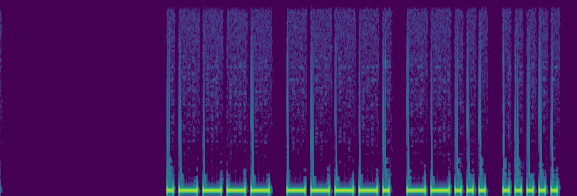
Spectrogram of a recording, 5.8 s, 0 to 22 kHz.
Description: Morse code, heard as a keyed tone, about 20 wpm, 700 Hz. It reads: 1975
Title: Common QSO Phrases - 4x Word-Spacing - 20wpm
